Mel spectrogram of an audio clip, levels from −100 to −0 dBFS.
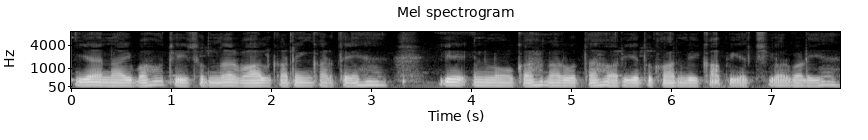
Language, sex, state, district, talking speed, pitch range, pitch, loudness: Hindi, male, Uttar Pradesh, Jalaun, 195 wpm, 100-115 Hz, 105 Hz, -24 LUFS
